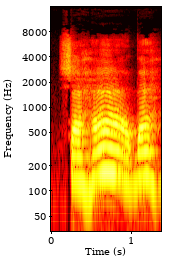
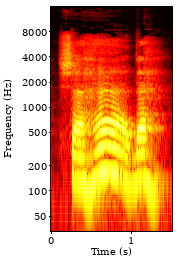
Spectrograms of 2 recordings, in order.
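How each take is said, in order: First: The ending is pronounced with an h sound. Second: The ending is pronounced with an h sound.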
